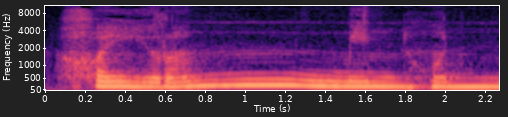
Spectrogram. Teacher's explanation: غنہ، خیرا منہن نون پر شدہ ہے، یہاں رکیں گے تو نون کا شدہ جو ہے اس کو واضح کریں گے تو ہولڈ کر کے پھر رکیں گے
